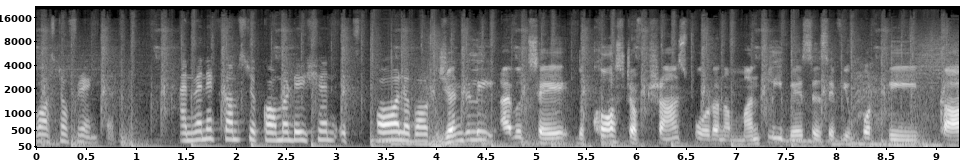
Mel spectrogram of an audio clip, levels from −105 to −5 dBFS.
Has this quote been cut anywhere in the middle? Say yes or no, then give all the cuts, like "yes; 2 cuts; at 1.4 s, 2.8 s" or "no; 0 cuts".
yes; 1 cut; at 4.0 s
